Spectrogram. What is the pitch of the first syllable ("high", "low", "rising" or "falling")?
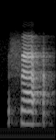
high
